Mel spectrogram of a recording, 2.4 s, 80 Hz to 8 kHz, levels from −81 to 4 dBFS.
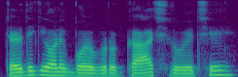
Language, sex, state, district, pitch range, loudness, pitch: Bengali, male, West Bengal, Cooch Behar, 115-150 Hz, -17 LUFS, 125 Hz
